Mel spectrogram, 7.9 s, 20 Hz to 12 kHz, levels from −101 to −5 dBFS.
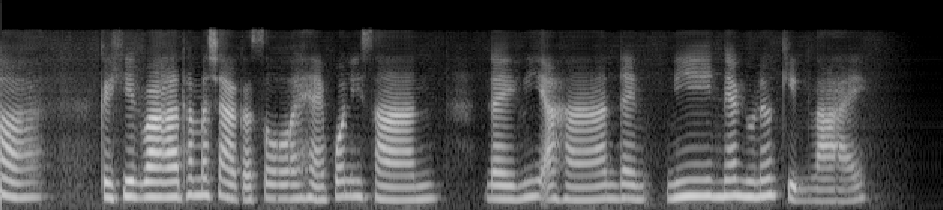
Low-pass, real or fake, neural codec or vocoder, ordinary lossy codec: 7.2 kHz; fake; codec, 16 kHz, about 1 kbps, DyCAST, with the encoder's durations; none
